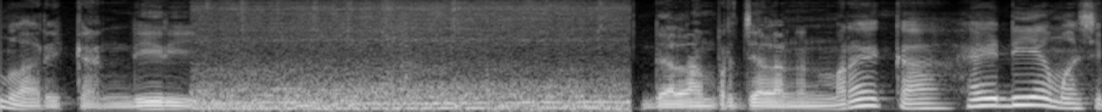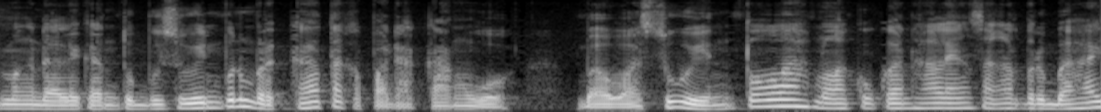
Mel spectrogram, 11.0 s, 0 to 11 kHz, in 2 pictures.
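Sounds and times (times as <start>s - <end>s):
car engine driving off: 0.9s - 3.2s
road noise hiss: 1.0s - 3.2s.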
